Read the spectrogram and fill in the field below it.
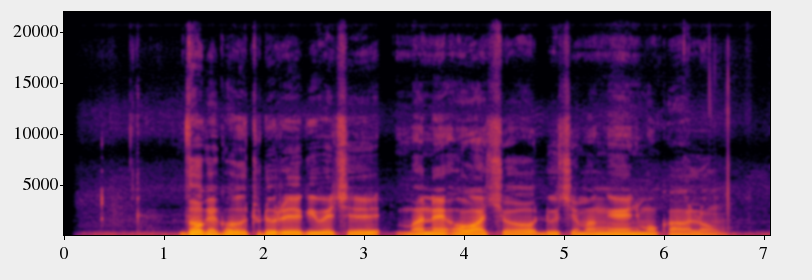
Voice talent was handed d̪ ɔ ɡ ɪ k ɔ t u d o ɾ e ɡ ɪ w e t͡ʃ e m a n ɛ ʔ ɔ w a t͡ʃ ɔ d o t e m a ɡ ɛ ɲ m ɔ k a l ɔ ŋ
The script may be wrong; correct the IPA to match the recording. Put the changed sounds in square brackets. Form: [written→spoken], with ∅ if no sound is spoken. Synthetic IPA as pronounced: d̪ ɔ ɡ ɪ [k→ɡ] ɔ t u d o ɾ e ɡ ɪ w e t͡ʃ e m a n ɛ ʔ ɔ w a t͡ʃ ɔ d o [t→t͡ʃ] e m a [ɡ→ŋ] ɛ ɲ m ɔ k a l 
